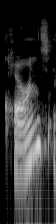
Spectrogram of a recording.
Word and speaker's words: Carnes: And this term, that term trauma bonding was first coined by Patrick Carnes. I think I always say his name wrong. I think it's Carnes, C-A-R-N-E-S.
